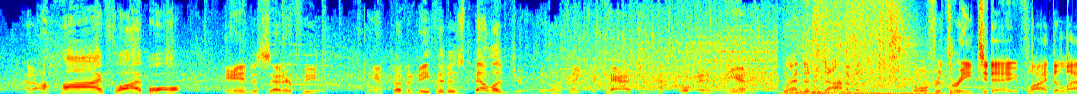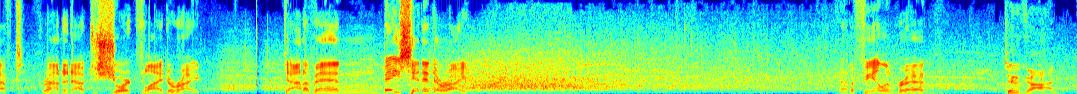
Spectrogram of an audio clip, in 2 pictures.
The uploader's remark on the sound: POSTGAME REPORT Live at 1:15pm pst from #dodgerstadium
